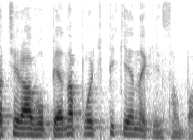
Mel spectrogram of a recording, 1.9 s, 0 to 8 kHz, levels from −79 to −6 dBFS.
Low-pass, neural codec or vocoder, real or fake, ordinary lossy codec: none; none; real; none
